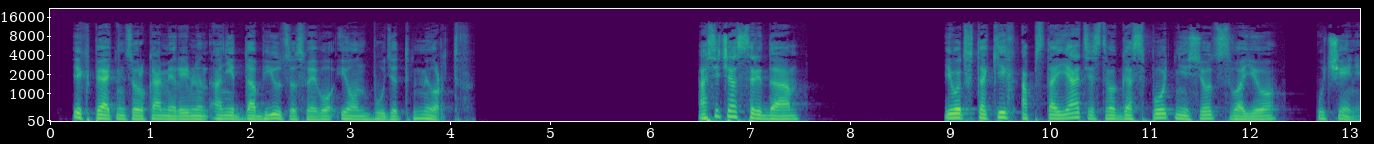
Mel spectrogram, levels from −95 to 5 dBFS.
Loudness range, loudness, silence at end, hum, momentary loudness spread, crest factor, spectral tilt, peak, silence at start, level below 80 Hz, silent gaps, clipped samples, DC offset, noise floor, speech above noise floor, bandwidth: 7 LU; -22 LUFS; 0 s; none; 8 LU; 20 dB; -5.5 dB/octave; -4 dBFS; 0.25 s; -38 dBFS; none; under 0.1%; under 0.1%; under -90 dBFS; over 69 dB; 13.5 kHz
